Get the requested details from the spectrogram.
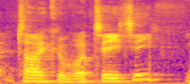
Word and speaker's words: Taika Waititi: Yeah, Taika Waititi.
